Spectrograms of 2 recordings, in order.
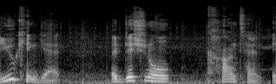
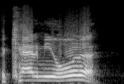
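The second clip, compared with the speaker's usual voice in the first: very loud, high-pitched New York accent; 8 semitones higher, 11 dB louder than usual. A podcast host answering the question 'What's your bacon?', in a put-on New York accent. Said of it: "I'm talking like a New Yorker".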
